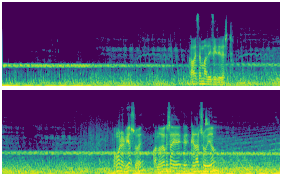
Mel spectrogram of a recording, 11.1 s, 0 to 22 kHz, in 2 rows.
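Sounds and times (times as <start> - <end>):
dense continuous low rumble: 0.0 - 11.1
steady tone: 0.0 - 11.1
horses neighing: 1.9 - 11.1
speech: 3.8 - 5.0, 7.8 - 10.0.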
